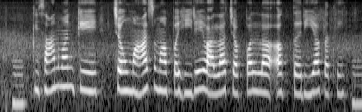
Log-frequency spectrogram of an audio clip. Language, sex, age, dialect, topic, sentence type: Chhattisgarhi, female, 60-100, Central, agriculture, statement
